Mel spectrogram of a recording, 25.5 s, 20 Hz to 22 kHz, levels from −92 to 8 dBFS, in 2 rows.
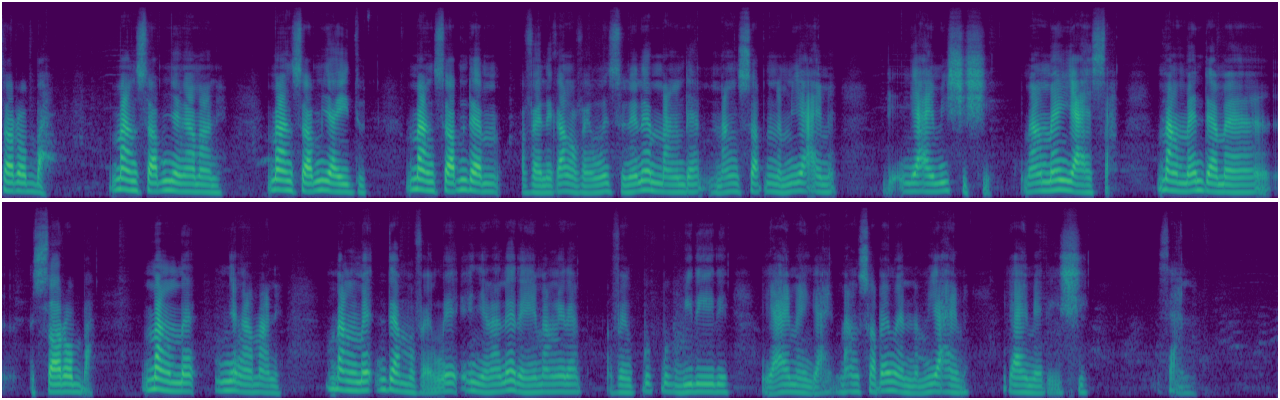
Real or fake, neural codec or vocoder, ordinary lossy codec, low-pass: real; none; none; 19.8 kHz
